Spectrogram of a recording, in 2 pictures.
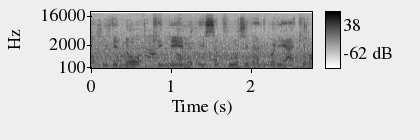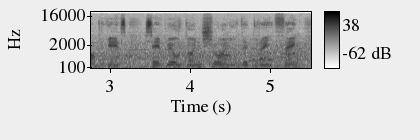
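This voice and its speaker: Fairly quick speech in a Glasgow accent, with audible room echo and crowd noise in the background. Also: man. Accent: Scottish (Glasgow). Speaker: political activist. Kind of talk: interview. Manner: animated.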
